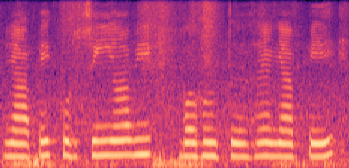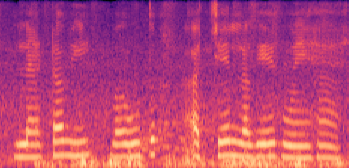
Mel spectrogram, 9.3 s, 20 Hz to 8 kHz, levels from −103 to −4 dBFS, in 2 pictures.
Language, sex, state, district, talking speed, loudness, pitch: Hindi, female, Punjab, Fazilka, 90 wpm, -16 LUFS, 230 Hz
